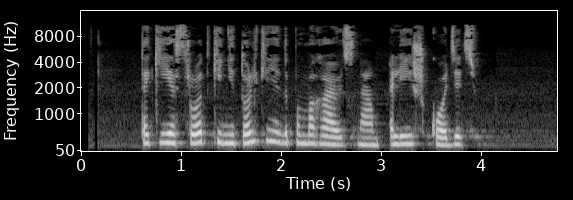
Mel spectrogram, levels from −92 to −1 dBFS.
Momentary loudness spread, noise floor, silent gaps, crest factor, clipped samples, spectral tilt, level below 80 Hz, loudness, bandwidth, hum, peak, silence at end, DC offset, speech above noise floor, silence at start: 6 LU; -57 dBFS; none; 18 dB; under 0.1%; -4.5 dB/octave; -70 dBFS; -22 LUFS; 11.5 kHz; none; -6 dBFS; 0.8 s; under 0.1%; 36 dB; 0.6 s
